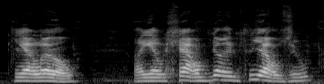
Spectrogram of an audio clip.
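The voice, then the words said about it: Robotic computer voice. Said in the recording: “I now speak in robot voice.”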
